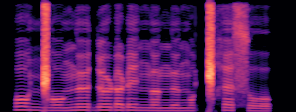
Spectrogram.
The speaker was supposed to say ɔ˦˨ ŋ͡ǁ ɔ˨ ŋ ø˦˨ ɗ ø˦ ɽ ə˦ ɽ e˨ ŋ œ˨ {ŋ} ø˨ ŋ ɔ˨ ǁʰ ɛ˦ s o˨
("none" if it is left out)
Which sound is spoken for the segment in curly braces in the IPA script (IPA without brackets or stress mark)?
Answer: ŋ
